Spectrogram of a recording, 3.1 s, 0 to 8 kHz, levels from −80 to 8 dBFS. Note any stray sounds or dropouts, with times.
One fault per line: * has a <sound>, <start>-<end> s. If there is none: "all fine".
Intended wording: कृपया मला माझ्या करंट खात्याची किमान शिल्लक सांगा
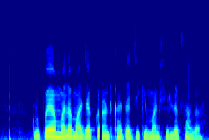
* has a dropout, 1.5-1.5 s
